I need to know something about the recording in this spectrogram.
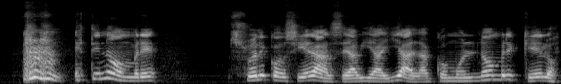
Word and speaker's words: Abya Yala: Pero hay un antecedente más todavía, y es la expresión Abya Yala o Abya Yala o Abya Yala, sería la pronunciación sin nuestro yeyeo rioplatense.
